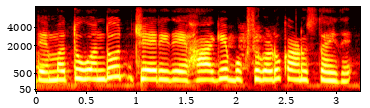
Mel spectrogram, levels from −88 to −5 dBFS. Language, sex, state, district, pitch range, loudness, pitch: Kannada, female, Karnataka, Bidar, 285-315 Hz, -12 LUFS, 300 Hz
